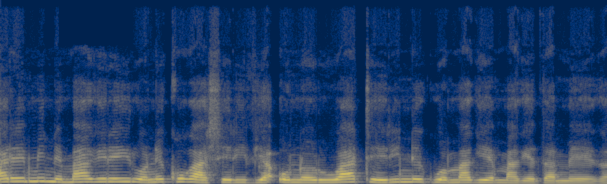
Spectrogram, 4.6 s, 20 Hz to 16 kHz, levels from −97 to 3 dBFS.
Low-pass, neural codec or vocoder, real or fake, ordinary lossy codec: 14.4 kHz; none; real; Opus, 32 kbps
